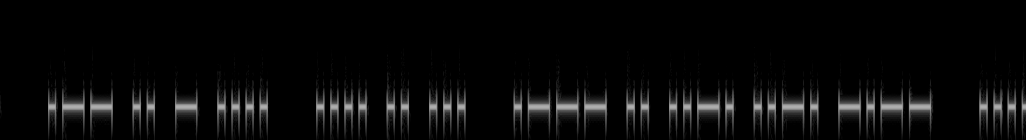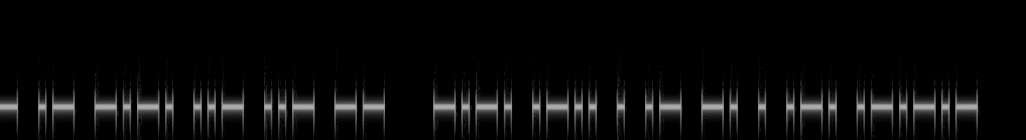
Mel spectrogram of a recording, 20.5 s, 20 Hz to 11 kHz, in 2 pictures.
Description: Morse code, heard as a keyed tone, about 17 wpm, 700 Hz. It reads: WITH HIS JIFFY VACUUM CLEANER.
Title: Pangram Challenge v2 - 17wpm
